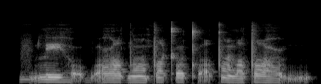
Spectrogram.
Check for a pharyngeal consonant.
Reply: present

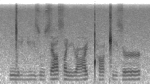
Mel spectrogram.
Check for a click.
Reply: present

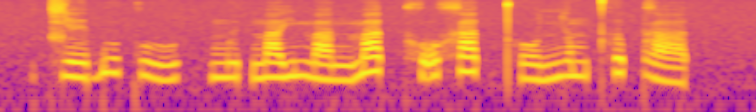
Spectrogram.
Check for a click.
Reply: absent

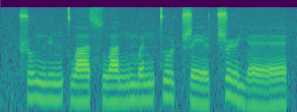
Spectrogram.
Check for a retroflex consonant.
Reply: present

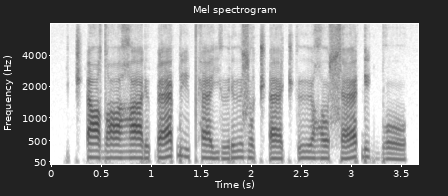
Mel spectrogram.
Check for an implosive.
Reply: present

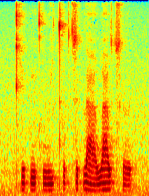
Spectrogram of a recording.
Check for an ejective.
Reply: absent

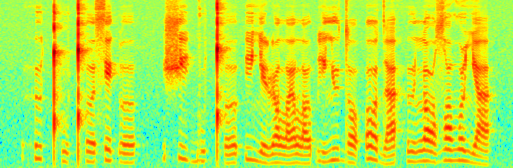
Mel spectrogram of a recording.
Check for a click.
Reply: present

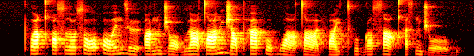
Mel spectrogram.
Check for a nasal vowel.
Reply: absent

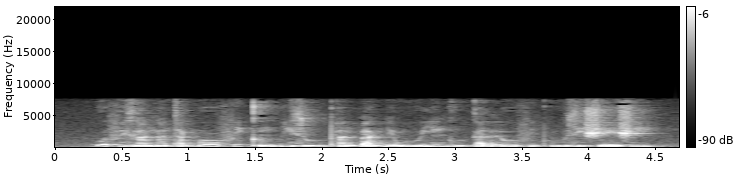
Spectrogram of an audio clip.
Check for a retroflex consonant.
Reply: absent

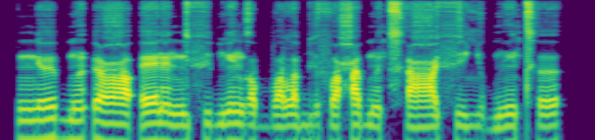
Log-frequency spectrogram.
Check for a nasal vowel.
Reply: present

